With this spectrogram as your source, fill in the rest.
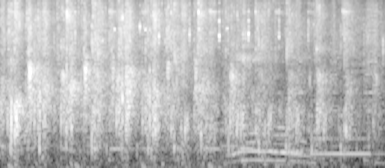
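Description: Studio audience applause, a steady burst of hand clapping close up, with some music faintly underneath.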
